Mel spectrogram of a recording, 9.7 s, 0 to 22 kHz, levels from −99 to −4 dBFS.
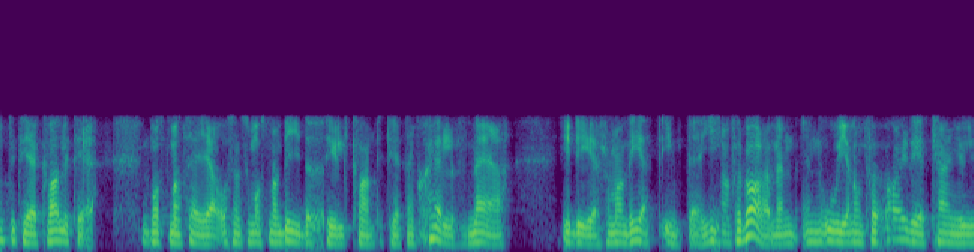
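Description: The whole speech clip runs through the G.729 codec at 8 kbit/s: nothing above 4 kHz, with a rough, synthetic edge that comes from rebuilding speech, not from simple low-pass filtering. Packet loss concealed by the speech codec follows at 0.88–1.14 s after "är kvalitet", 3.08–3.26 s after "sen så måste man", 7.12–7.31 s after "man vet inte är", and 8.75–9.07 s. Each time the voice stretches into a fading buzz or coloured noise and recovers slowly, unlike the abrupt silence of a dropout.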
